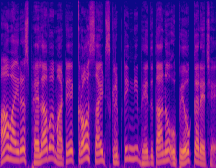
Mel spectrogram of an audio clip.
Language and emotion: Gujarati, neutral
